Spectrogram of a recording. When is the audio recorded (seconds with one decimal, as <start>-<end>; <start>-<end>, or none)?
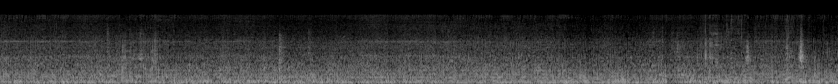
0.7-1.2; 1.8-4.4; 6.5-7.1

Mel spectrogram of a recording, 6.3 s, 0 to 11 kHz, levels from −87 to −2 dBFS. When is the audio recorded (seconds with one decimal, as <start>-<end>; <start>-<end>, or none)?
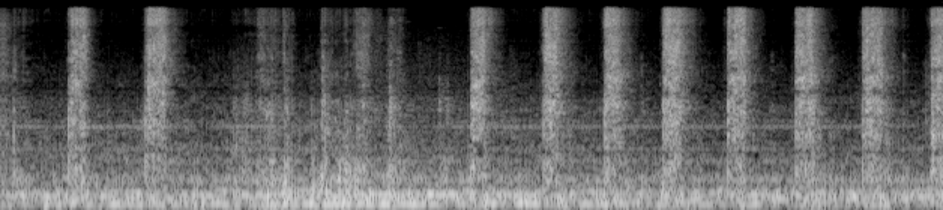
2.4-3.1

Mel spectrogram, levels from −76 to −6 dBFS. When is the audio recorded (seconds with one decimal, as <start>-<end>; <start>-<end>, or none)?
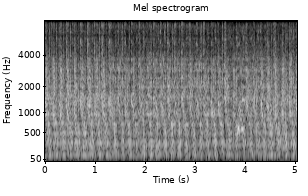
0.0-1.3; 4.4-5.1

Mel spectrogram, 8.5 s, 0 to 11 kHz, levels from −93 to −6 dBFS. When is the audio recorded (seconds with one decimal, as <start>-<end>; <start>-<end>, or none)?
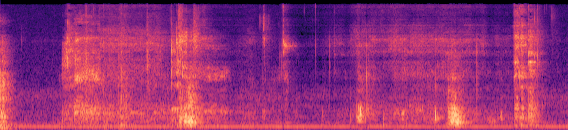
0.0-3.0; 3.7-4.2; 7.9-8.5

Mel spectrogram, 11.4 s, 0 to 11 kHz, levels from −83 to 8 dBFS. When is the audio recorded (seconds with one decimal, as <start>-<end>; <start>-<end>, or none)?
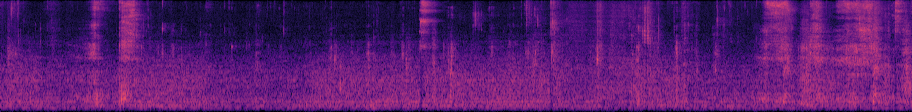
0.0-7.1; 7.8-11.4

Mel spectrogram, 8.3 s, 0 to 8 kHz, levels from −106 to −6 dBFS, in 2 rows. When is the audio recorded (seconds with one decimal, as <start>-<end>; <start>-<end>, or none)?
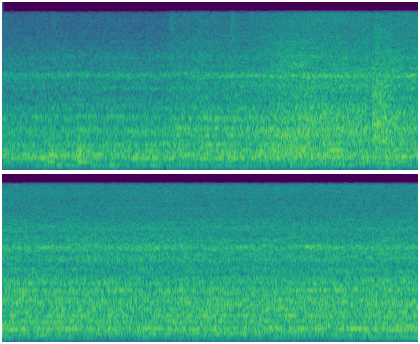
0.0-8.3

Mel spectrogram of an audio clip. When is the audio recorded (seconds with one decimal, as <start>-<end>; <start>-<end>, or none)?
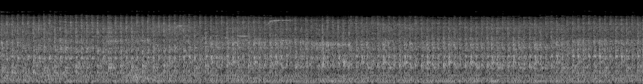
0.0-2.9; 3.5-6.4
